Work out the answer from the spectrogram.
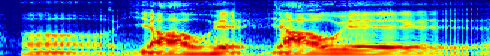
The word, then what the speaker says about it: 야훼: 우리는 여호와라고 하지만 야훼 하나님이 더 정확한 발음이 아닌가, 이렇게 생각을 하고 있습니다.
